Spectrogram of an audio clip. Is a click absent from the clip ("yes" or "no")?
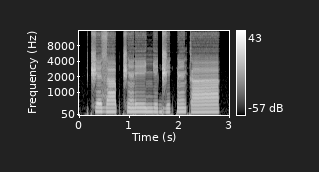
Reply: yes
